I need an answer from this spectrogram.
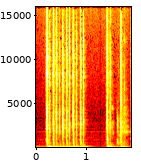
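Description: Rapid keystrokes on a computer keyboard as a search is typed into a maps site: a fast run of clicks, a short pause, then another quick burst of typing.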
